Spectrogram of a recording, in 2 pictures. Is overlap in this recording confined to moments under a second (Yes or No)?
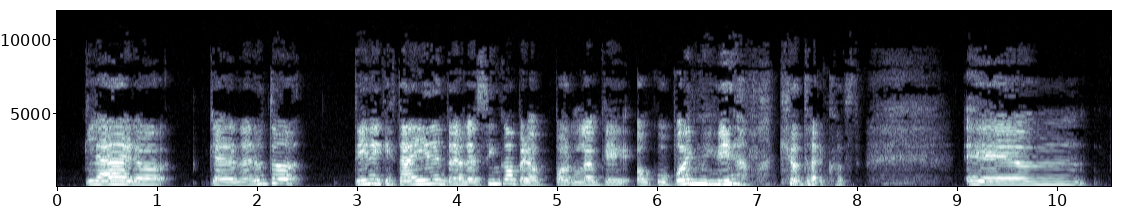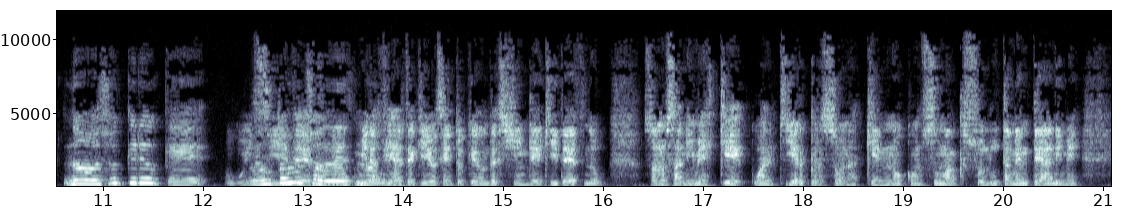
No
